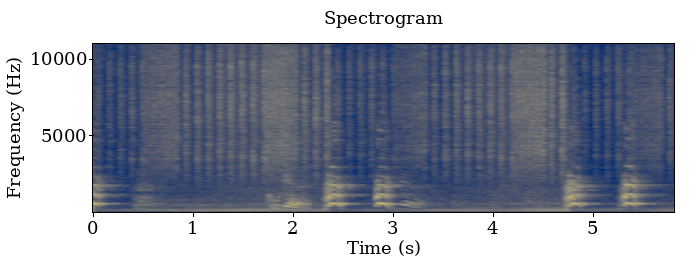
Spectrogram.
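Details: Female Irish Setter in her backyard barking at a water sprinkler she treats as an unwelcome guest: several sharp, harmonic barks in pairs, around the middle and near the end, over the steady pulsing hiss of the spraying sprinkler and faint voices.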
